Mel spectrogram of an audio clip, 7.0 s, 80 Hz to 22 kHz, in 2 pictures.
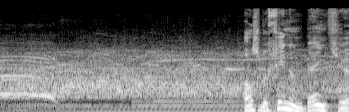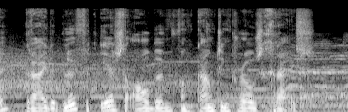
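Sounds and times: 
big audience applauding: 0:00.0 - 0:06.6
speech: 0:02.4 - 0:06.8.

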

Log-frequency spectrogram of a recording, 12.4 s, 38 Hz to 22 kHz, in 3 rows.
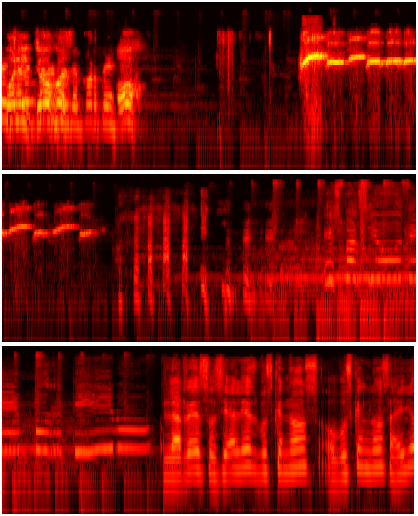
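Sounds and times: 
speech: 0:00.1 - 0:01.6, 0:02.2 - 0:02.4, 0:05.5 - 0:12.4
person whistling a short bright melodic phrase: 0:03.0 - 0:05.2
laughter: 0:05.3 - 0:07.1.

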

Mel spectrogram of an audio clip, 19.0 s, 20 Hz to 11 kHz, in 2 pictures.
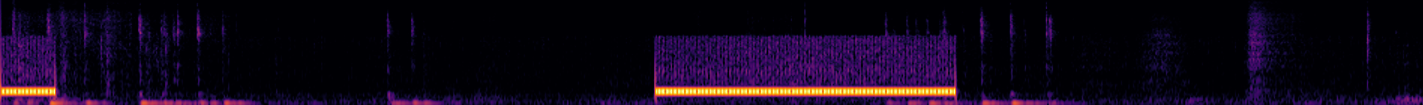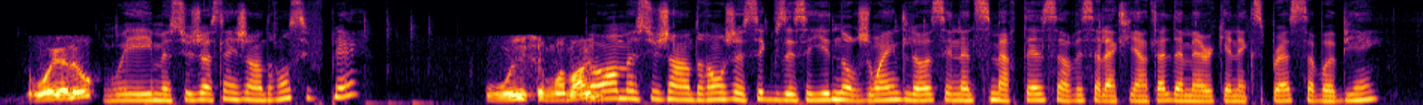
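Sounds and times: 
telephone dial tone: 0:00.0 - 0:00.4, 0:04.4 - 0:06.4
speech: 0:10.2 - 0:12.0, 0:12.8 - 0:18.8.

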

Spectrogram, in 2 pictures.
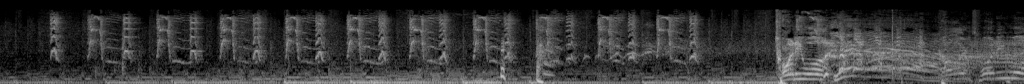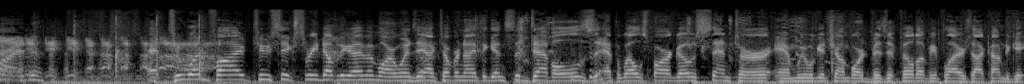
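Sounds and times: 
squeaker toy squeaking: 0:00.4 - 0:07.1, 0:13.4 - 0:13.8, 0:14.7 - 0:16.4, 0:17.0 - 0:18.8
laughter: 0:04.8 - 0:07.0, 0:08.0 - 0:12.6, 0:14.8 - 0:16.5
speech: 0:07.8 - 0:08.7, 0:09.8 - 0:20.4.

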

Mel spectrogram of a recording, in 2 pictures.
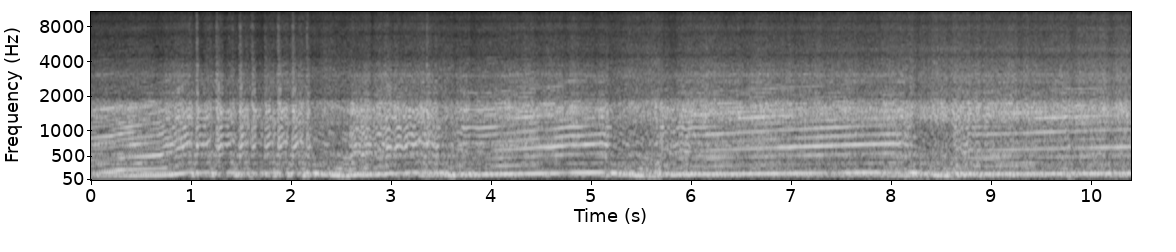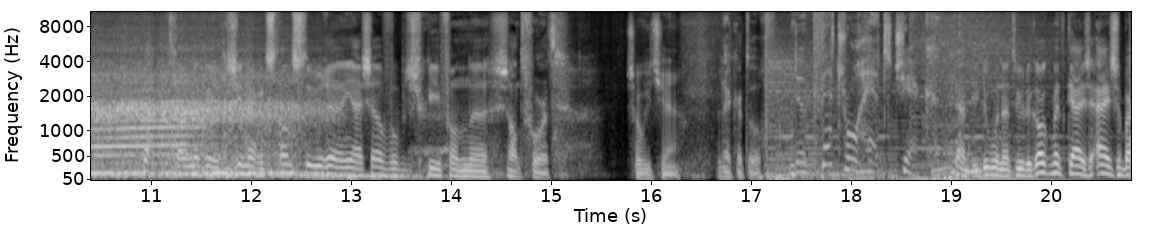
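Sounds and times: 
McLaren F1 sports car engine revving: 0:00.0 - 0:12.9
speech: 0:11.8 - 0:15.3, 0:15.9 - 0:20.8.

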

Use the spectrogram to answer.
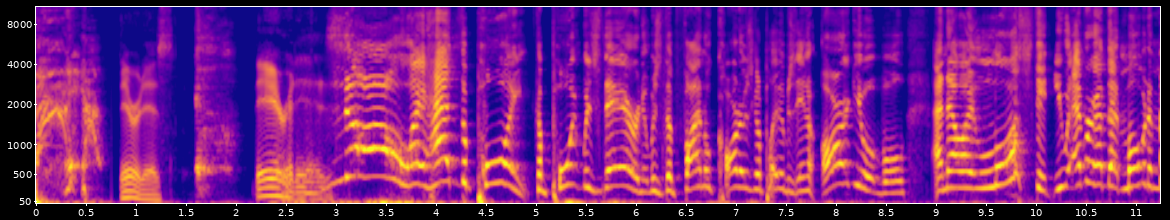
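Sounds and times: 
cough-like huff: 0:00.0 - 0:00.8, 0:01.6 - 0:02.1
person clearing throat: 0:00.0 - 0:00.8, 0:01.6 - 0:02.1
speech: 0:00.8 - 0:01.4, 0:02.2 - 0:11.2.

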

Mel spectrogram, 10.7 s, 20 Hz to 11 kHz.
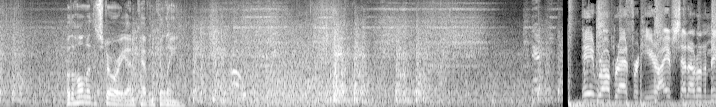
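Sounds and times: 
faint squeals of train wheels: 0:00.0 - 0:08.4
train passing overhead on the St. Louis riverfront: 0:00.0 - 0:08.5
speech: 0:01.0 - 0:03.0, 0:09.1 - 0:10.7.

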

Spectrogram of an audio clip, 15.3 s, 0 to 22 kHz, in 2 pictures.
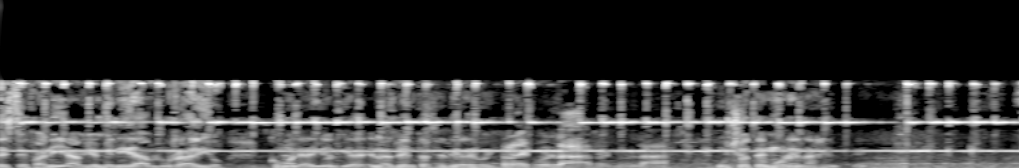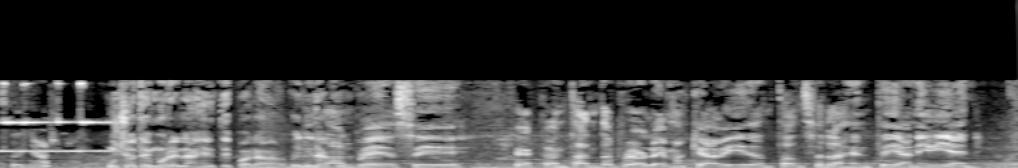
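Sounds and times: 
speech: 0:00.0 - 0:07.0, 0:07.7 - 0:15.2
ice cream vendor's hand bell ringing at Plaza de Bolívar in Bogotá: 0:00.0 - 0:09.0.

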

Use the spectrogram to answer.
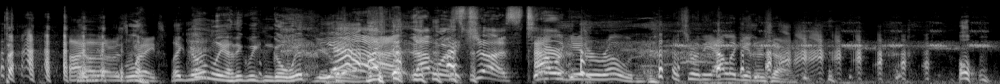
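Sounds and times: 
laughter: 0:00.0 - 0:09.9
speech: 0:00.0 - 0:09.9
crickets chirping: 0:06.3 - 0:09.9.

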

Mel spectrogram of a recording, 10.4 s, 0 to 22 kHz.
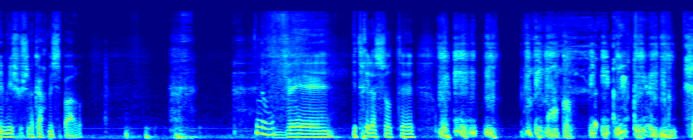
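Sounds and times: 
speech: 0:00.0 - 0:01.5, 0:03.8 - 0:10.3
voice imitating a man clearing his throat: 0:06.4 - 0:10.3.

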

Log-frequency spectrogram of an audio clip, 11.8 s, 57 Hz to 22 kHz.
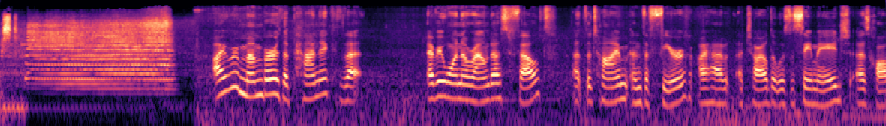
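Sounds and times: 
train horn blast: 0:00.1 - 0:02.6
speech: 0:02.8 - 0:04.9, 0:05.7 - 0:11.8.

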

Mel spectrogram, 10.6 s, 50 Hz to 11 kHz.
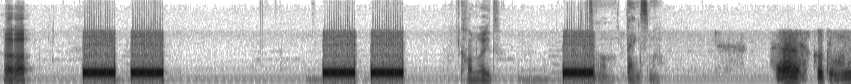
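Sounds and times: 
speech: 0:00.0 - 0:00.4, 0:06.0 - 0:06.4, 0:07.8 - 0:08.4, 0:09.7 - 0:10.6
telephone ringback tone: 0:01.0 - 0:02.1, 0:04.0 - 0:05.1, 0:07.0 - 0:07.4.

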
